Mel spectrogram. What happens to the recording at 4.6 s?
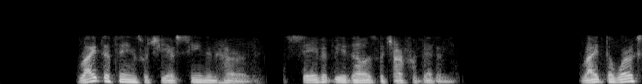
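Around 4.6 s the rough, synthetic voice clears as an AMR rate drop ends. From 1.5 s, just after "the things", the codec fell from 12.2 to 5.9 kbps, then returned to 12.2. Distortion with noise filling the pauses continues through this moment and the whole clip, likely from a stuck bit.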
